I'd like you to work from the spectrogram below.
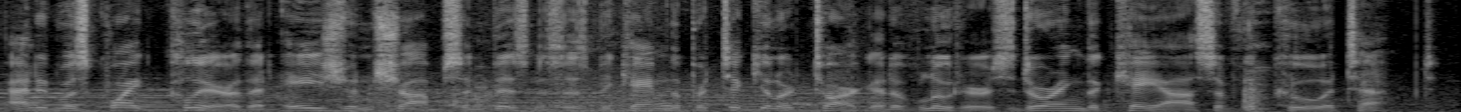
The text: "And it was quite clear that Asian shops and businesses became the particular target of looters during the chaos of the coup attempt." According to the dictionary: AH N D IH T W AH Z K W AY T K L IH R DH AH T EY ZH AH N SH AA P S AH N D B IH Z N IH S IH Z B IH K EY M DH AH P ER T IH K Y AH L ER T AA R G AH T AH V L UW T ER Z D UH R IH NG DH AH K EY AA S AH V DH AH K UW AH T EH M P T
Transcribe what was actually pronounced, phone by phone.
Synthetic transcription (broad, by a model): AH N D IH T W AH Z K W AY T K L IH R DH AH T EY ZH AH N SH AA P S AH N B IH Z N IH S IH Z B IH K EY M DH AH P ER T IH K Y L ER T AA R G AH T AH V L UW T ER Z D UH R IH NG DH AH K EY AA S AH V DH AH K UW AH T EH M P T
